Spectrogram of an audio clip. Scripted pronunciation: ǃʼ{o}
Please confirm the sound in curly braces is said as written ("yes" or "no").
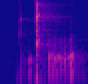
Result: no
